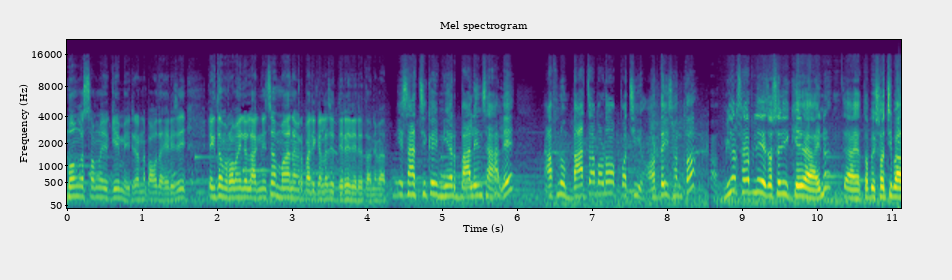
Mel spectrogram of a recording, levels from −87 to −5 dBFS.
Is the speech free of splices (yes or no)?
no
